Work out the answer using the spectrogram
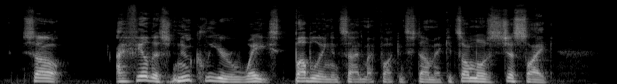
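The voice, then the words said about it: Sick-sounding voice. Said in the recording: “I'm sick, so I can't fucking do impersonations right now. My voice just sounds”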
